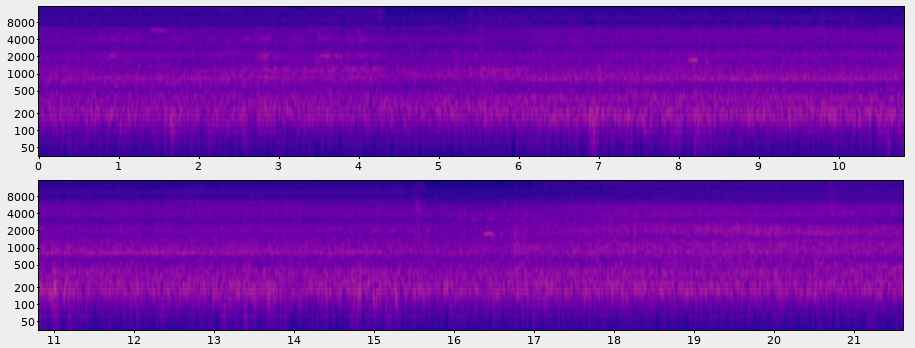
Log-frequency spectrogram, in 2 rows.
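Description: Heavy truck's diesel engine running steadily to drive the hydraulics of its Fassi F330 truck-mounted knuckle-boom crane during a lift, with a faint steady whine through the middle stretch.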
